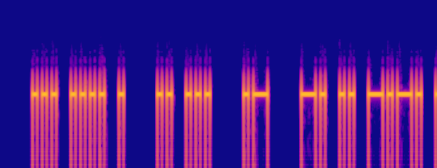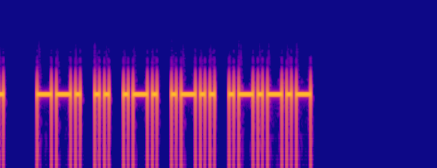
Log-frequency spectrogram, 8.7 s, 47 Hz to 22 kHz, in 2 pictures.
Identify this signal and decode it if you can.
Morse code, heard as a keyed tone, about 25 wpm, 700 Hz. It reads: SHE IS A NICE GIRL.
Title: Sentences from Top 1100 Words 25wpm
